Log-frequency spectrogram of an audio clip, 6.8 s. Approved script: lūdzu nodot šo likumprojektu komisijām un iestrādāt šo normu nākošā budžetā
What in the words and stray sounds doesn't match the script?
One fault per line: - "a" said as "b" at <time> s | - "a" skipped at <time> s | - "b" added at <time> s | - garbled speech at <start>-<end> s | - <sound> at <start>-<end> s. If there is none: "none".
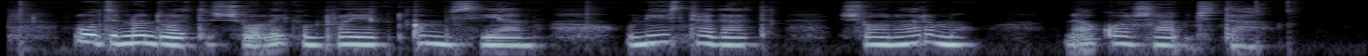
none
